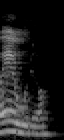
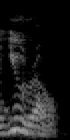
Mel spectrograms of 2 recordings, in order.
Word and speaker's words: euro: A ver, cuando hablamos de currencies, que hablamos de plata, de dinero, mucha gente me sigue diciendo euro cuando hablamos en inglés. Y en realidad sería euro.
